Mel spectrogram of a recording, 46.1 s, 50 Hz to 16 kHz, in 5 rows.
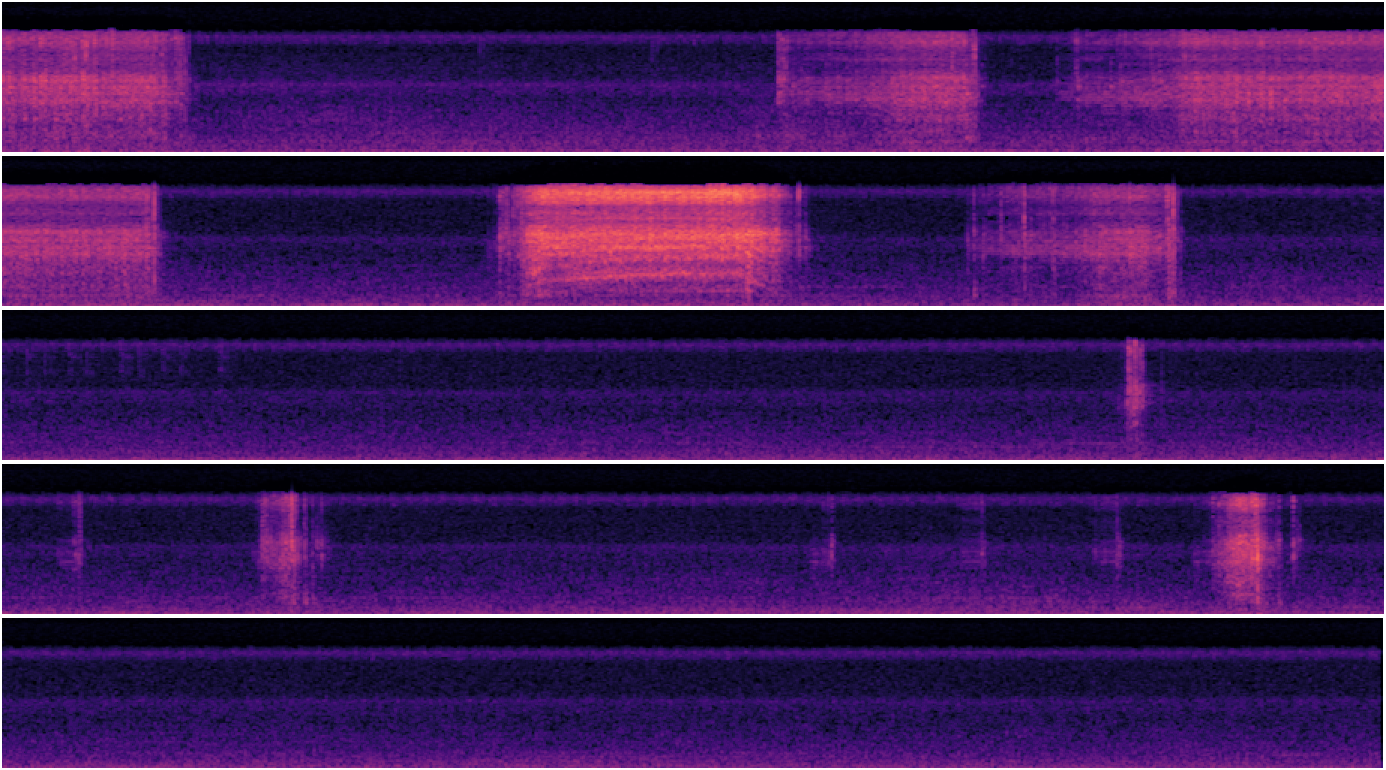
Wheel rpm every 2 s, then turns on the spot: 10, 0, 10, 10, 20, 0, 60, 10, 0, 0, 0, 0, 0, 0, 0, 0, 0, 0, 0, 0, 0, 0, 0.
0-2 8-10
